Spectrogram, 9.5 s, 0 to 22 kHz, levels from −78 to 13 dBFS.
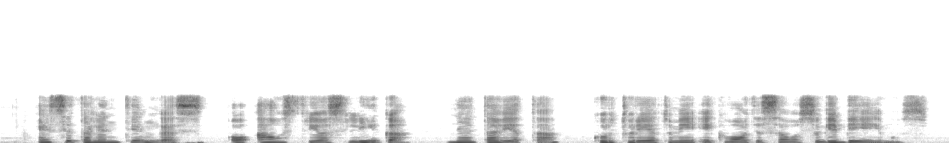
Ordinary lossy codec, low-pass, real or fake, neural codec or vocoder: MP3, 96 kbps; 7.2 kHz; real; none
